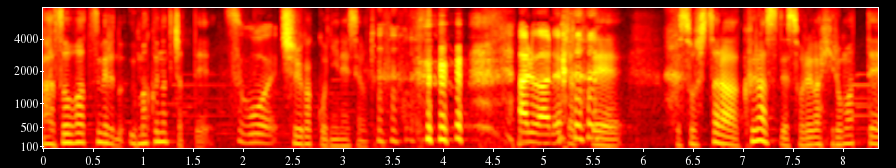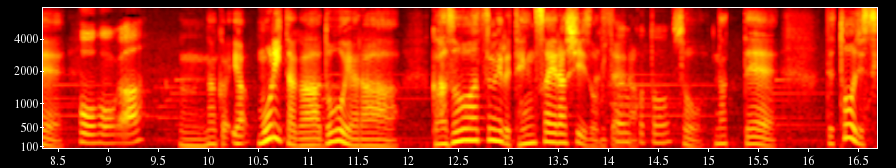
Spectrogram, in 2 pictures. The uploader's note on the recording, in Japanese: SELF LOVE FES での公開収録です。ラフォーレ原宿で行われる セルフラブをキーワードにしたイベント「SELF LOVE FES（セルフラブフェス）」 にセクシャルウェルネスブランドmahoroが出展しました。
